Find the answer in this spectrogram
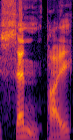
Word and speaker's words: senpai: official Japanese would be senpai, kind of like jinbe, so it sounds like you're saying senpai, but it actually is sen, like a sinner, not a simmer.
